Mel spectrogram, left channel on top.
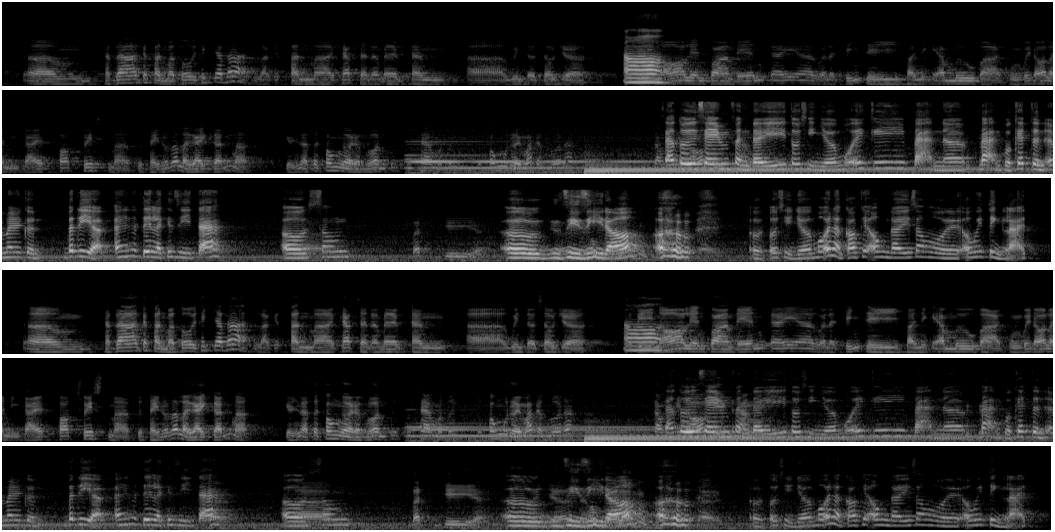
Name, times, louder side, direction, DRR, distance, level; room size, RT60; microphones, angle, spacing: voice 1, 0.2-5.9 6.3-13.0 13.3-16.3 17.0-18.2 20.1-20.4 23.0-23.3 23.9-24.6 25.1-25.9 26.3-27.6 28.0-28.2, right 4 dB, 55° right, 0.6 m, -39 dB
voice 2, 6.2-6.7 17.1-23.2 23.8-24.5 26.0-28.1 28.5-31.3, left 5 dB, 45° left, 0.3 m, -29 dB
sound 1, 14.5-29.1, left 1 dB, 70° left, 5.5 m, -44 dB
sound 2, 16.3-25.8, left 1 dB, ahead, 0.7 m, -40 dB
15.5 x 10.0 x 5.7 m
head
